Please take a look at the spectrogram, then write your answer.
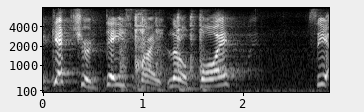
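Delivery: ordinary talk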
